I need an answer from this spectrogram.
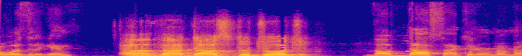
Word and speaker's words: Valdosta: Valdosta. I couldn't remember how to pronounce it.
